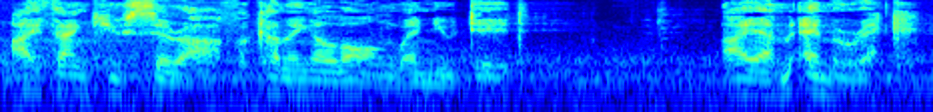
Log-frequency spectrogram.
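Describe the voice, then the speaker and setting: An actor playing a weary, middle-aged templar knight in a video game, formal, earnest and discouraged. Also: male voice, sits low, normal speed, lightly acted. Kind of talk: video game dialogue acting. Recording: clear noise behind the voice.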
